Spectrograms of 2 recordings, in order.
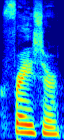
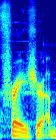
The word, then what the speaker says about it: Fraser: Fraser, not Frasier.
